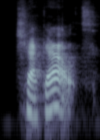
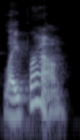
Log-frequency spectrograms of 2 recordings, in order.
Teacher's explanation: we're stressing that second word, that second syllable, and that is really helping your rhythm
